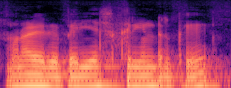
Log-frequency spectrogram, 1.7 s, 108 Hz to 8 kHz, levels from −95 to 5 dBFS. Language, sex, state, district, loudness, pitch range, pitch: Tamil, male, Tamil Nadu, Nilgiris, -15 LUFS, 100-105 Hz, 100 Hz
